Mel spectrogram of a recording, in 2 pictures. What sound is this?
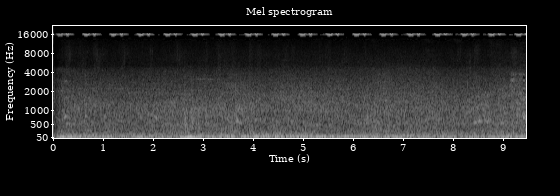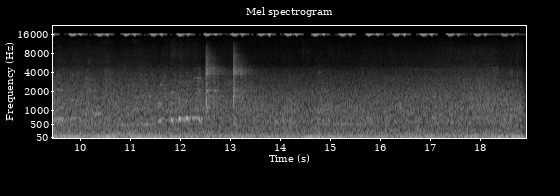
mosquito sound
Here's the original version of the Mosquito device that's designed to repel teenagers from shops and streets. If you're over 25 you won;t hear anything but the street sounds and a girl laughing. Just because you can't hear it doesn't mean it isn't there.
mosquito, teenager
